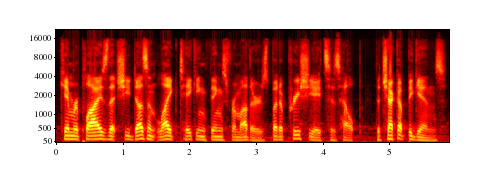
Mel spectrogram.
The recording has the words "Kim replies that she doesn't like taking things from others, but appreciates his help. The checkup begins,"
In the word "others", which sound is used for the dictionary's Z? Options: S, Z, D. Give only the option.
Z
